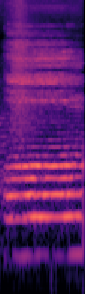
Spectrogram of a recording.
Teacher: जैसे हम ओम, तो ये उच्चारण करता है ना ओम का, तो ये जो है प्लुत स्वर के अंतर्गत है, क्योंकि इसकी ध्वनि है लंबी होती है, इसलिए इसका उच्चारण है जो दीर्घ जो स्वर होता है उससे भी ज्यादा लगता है, इसलिए इसे हम प्लुत स्वर कहते हैं।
